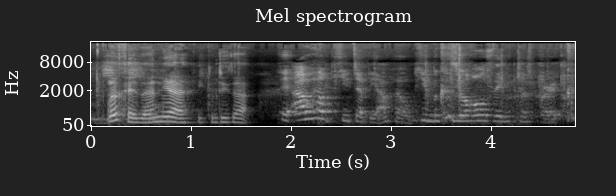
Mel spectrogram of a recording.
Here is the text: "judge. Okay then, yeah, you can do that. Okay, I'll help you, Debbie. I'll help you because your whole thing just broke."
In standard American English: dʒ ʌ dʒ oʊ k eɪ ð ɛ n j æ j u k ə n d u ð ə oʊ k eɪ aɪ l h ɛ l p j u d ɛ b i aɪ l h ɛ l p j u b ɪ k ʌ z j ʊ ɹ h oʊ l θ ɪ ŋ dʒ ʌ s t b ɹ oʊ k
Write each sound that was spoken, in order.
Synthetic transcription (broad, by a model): oʊ k eɪ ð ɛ n j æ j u k ə n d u ð ə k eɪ aɪ l h ɛ l p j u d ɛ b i aɪ l h ɛ l p j u b ɪ k ʌ z j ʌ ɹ h oʊ l θ ɪ ŋ dʒ ʌ s t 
